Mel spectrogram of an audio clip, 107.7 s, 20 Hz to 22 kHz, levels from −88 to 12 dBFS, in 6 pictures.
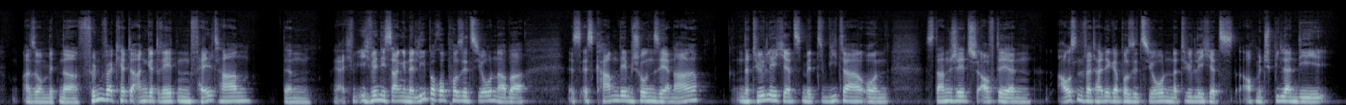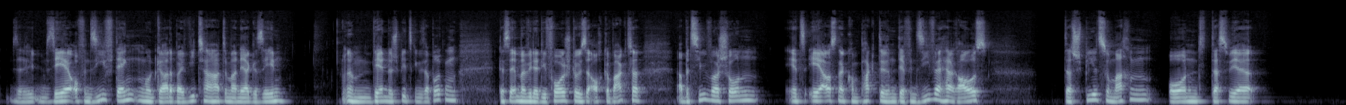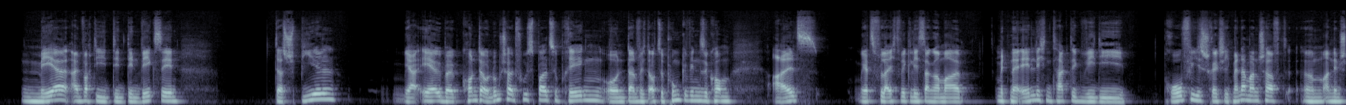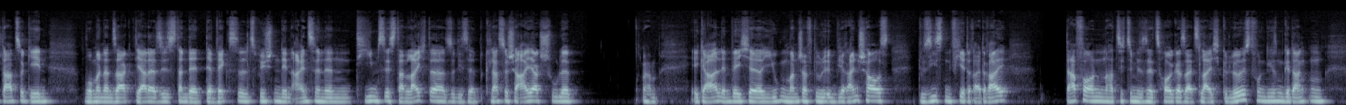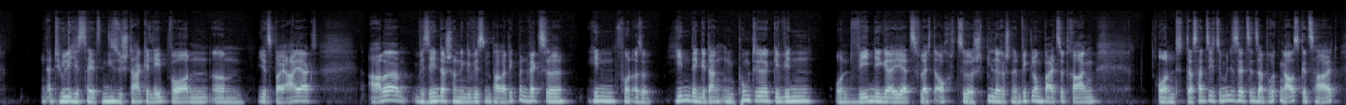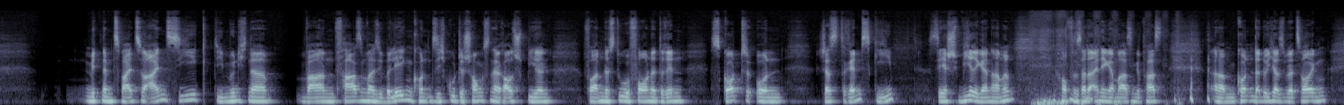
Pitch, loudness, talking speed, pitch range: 125 Hz, -19 LUFS, 145 wpm, 115-135 Hz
